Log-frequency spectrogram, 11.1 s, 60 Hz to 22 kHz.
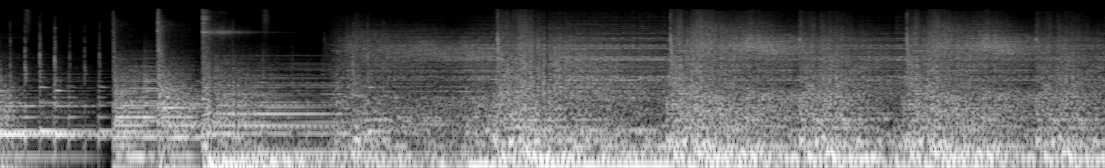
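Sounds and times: deep booming hits: 1.2s - 11.0s
heavy low drone: 2.0s - 11.0s.

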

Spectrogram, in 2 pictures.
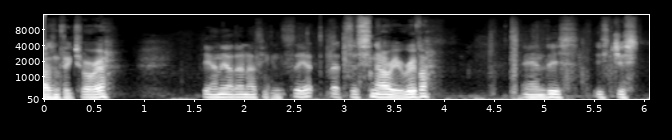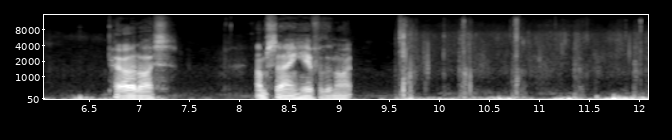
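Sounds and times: footsteps on dirt and leaves: 9.6s - 12.0s.

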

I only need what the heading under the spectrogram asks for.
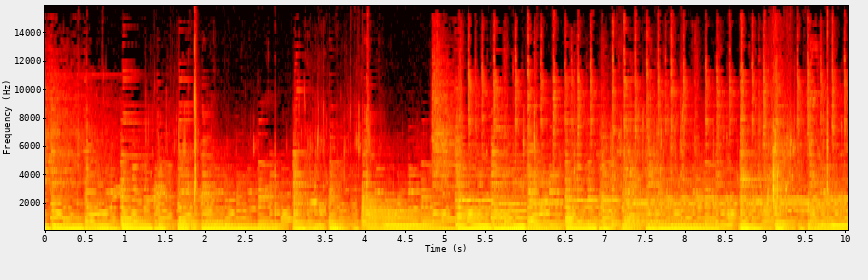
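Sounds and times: melodic music of held notes: 0.0s - 10.0s.

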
